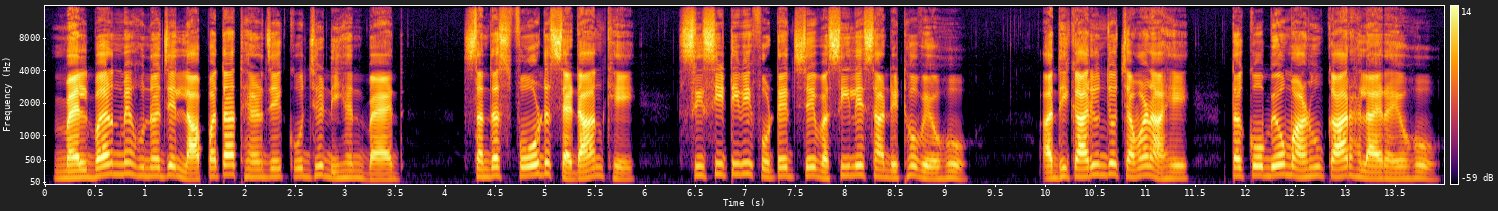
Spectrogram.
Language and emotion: Sindhi, neutral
